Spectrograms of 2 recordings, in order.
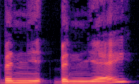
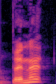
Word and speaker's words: beignet: Say that word again. But is it beignet? There you go. Did I get it? Beignet? Beignet. Yeah, look at me. Not a beignet. Yeah, no, I said I had beignet. A Bennett. Okay, Bennett's? yeah. Really hit that last T.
